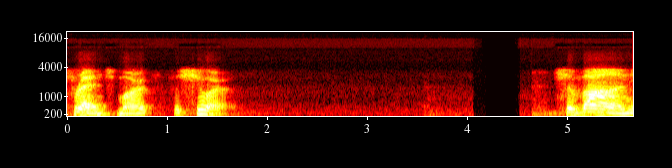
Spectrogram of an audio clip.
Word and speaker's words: Siobhan: french mark for sure siobhan yeah this is that is the way it sounds uh oh jenny that's not how it's spelled though none of those names are the way pronounced the way they spelled okay i think we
